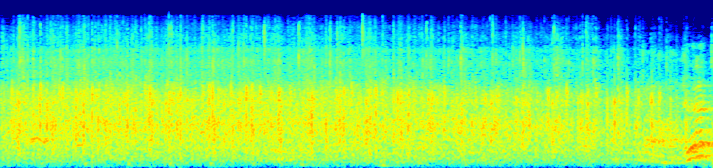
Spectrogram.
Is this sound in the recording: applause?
yes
